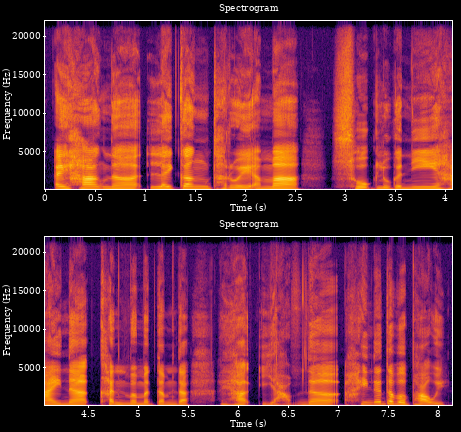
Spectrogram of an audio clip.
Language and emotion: Manipuri, disgusted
